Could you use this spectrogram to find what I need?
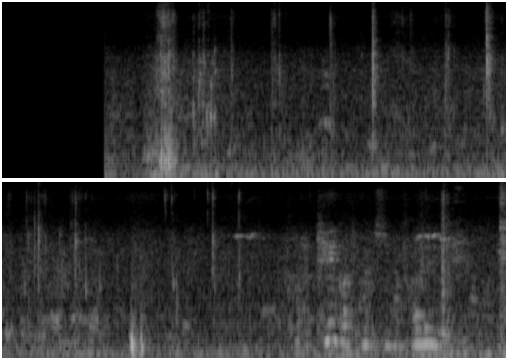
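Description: A man chews and munches food noisily up close.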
